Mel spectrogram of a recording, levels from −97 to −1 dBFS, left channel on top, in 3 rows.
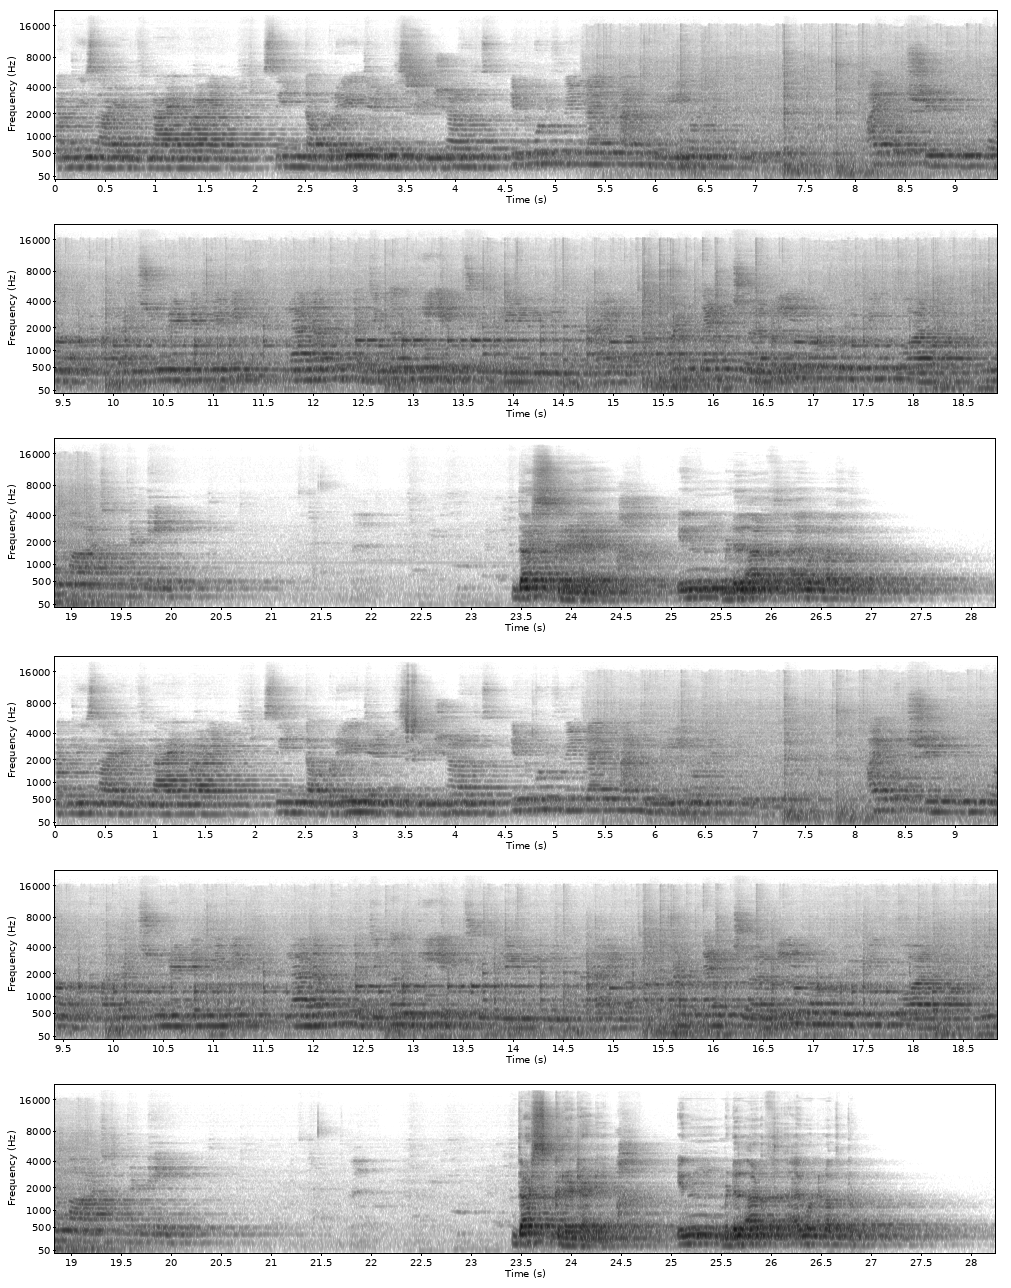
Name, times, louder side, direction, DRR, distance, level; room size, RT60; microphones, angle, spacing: voice 1, 0.0-1.7 2.2-4.3 4.5-7.5 8.1-19.9, equal, 30° left, -7 dB, 2.1 m, -28 dB
sound 1, 5.2-19.2, equal, 55° left, 1.5 m, -38 dB
sound 2, 9.4-18.6, equal, 5° right, 0.4 m, -34 dB
voice 2, 23.4-24.7 25.1-26.9, right 1 dB, 75° right, 1 dB, 0.9 m, -20 dB
6.3 x 5.3 x 6.8 m, 2.5 s
head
